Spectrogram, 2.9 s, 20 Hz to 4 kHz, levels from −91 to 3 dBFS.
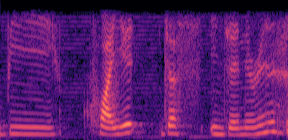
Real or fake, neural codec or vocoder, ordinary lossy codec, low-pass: real; none; AAC, 24 kbps; 3.6 kHz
